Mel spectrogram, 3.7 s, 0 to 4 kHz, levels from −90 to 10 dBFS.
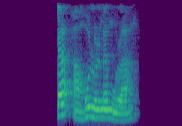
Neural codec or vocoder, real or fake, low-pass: none; real; 3.6 kHz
